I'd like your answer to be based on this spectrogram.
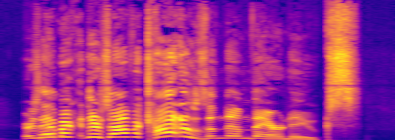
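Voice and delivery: put-on high old-timey prospector voice. Riffing on an impression of Huell Hauser: Huell Hauser prospector voice. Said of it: "kind of cross with an old timey prospector".

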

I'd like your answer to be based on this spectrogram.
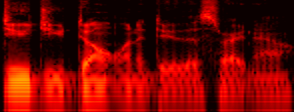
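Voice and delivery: very calm delivery. Retelling what they said to a guy one morning; retelling saying it very calmly. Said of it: "very calmly".

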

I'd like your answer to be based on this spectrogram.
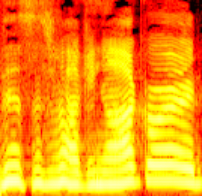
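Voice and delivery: put-on laughing through exasperation. Retelling how someone reacted on a boat: imitating an exasperated laugh. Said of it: "exasperated laugh of just".

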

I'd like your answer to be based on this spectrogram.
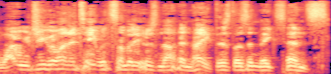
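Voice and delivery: usual speaking voice

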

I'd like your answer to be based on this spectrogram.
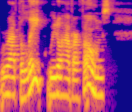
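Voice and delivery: ordinary delivery

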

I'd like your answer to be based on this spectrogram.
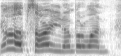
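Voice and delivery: put-on very high, slow, cracking young voice. Imagining a fresh-faced ensign Scotty instead of the one chosen: young Scotty with a voice crack. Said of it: "like a voice crack or something like that".

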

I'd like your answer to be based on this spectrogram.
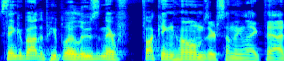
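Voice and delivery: ordinary talk, nothing marked

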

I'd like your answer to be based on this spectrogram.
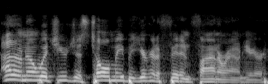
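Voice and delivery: loud, high-pitched put-on Texas accent. Retelling what a future boss said after a startup pitch: texas accent. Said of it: "And his Texas accent".

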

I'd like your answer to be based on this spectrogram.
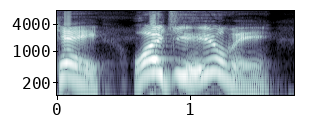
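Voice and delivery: very loud, high, dopey, dim-witted put-on voice. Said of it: "he's like".

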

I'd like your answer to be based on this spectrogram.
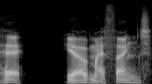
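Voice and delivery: ordinary delivery

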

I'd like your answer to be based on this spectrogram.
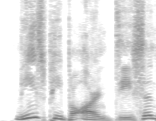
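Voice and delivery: ordinary delivery

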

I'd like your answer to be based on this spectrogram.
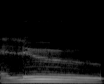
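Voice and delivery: "hello" drawn out long and lingering. Greeting the hosts as Tom Baker: Tom Baker impression. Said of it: "that's the limit of my Tom impersonation".

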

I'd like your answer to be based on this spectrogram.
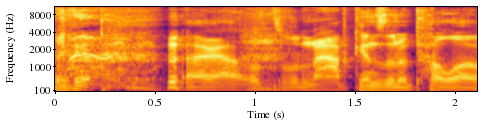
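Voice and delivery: ordinary talk

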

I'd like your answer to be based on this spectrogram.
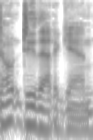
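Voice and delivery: put-on angry scolding voice. Retelling how a line from a scene could have sounded: imitating an angry dad scolding. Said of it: "it could have come off like an, an angry dad".

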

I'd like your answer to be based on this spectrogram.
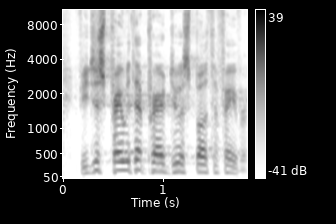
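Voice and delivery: ordinary delivery

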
